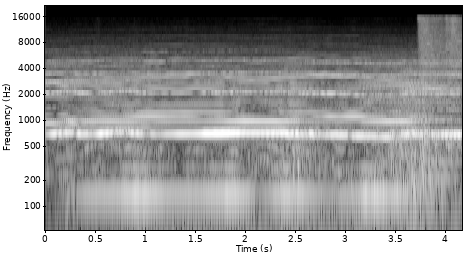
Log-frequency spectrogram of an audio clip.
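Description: Electric guitar feedback holding one steady, slightly wavering tone over a held low bass note. A bright hiss joins near the end.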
